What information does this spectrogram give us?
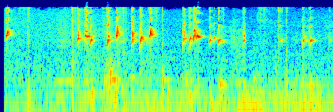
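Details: European goldfinch twittering, offered to stimulate other goldfinches: bursts of bright, tinkling chirps clustered between one and two and a half seconds, then scattered single notes fading toward the end.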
